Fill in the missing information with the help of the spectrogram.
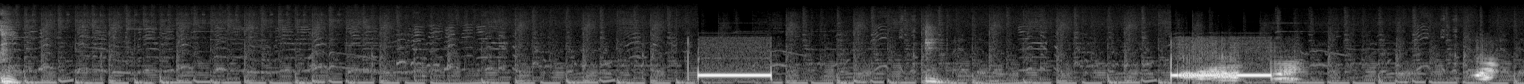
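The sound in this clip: Telephone call tones play while calling someone, cutting through loud ongoing music. A clean steady beep of under a second comes first, and a rougher tone of about a second follows later.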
